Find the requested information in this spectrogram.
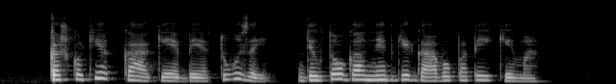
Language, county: Lithuanian, Telšiai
